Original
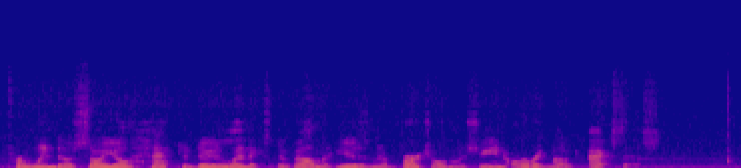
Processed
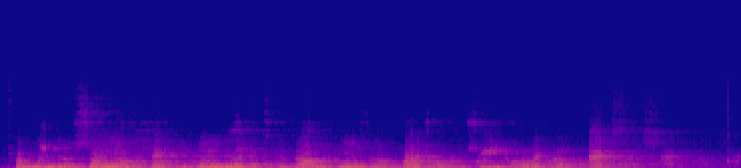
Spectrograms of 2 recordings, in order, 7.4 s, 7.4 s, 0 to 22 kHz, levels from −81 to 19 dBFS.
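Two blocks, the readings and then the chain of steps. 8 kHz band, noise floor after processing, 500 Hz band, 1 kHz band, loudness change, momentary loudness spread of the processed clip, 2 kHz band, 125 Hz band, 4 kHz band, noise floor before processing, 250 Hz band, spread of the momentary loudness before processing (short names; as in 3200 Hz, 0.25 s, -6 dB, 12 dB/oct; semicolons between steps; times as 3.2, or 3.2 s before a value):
n/a, -53 dBFS, 0.0 dB, +1.0 dB, -0.5 dB, 16 LU, +0.5 dB, -2.5 dB, 0.0 dB, -57 dBFS, 0.0 dB, 10 LU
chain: high shelf 6100 Hz -9.5 dB; comb 3 ms, depth 33%; tube stage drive 27 dB, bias 0.5; on a send: narrowing echo 0.723 s, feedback 59%, band-pass 1000 Hz, level -10.5 dB; on the sum: Schroeder reverb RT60 1.5 s, combs from 30 ms, DRR 2.5 dB; gain +1.5 dB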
